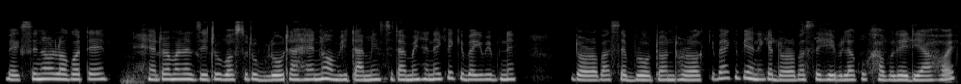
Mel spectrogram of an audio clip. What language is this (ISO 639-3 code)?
asm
